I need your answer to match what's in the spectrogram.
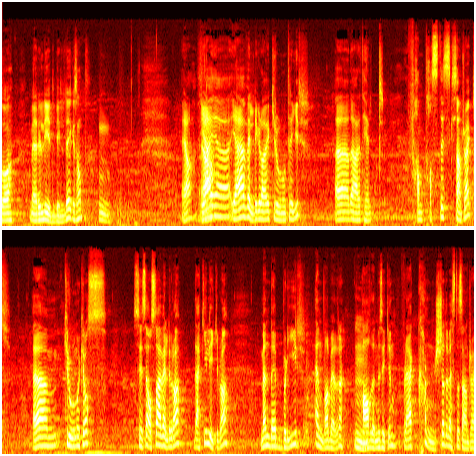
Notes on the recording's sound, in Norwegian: For første gang spilles hele Level BackUp inn foran et live-publikum! Vi satt på spillkonserten Score på Oslo konserthus, der vi podcastet for publikum som ventet på å komme inn på konserten.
